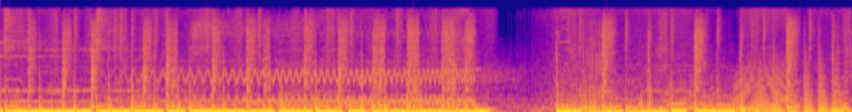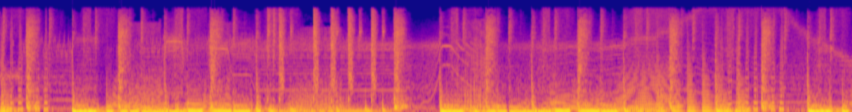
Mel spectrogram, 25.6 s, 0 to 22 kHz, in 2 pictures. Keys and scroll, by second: 2.4 space, 8.7 Escape, 18.7 Return.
